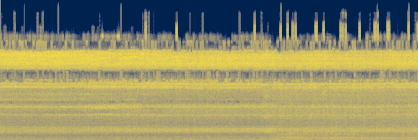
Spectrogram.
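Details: Honda Civic LXi with automatic transmission, idle being adjusted at the throttle butterfly stop after running high: steady idle hum settling to a slightly different even note, smooth without hunting or stalling; normal idle.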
